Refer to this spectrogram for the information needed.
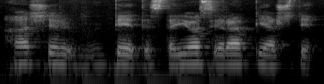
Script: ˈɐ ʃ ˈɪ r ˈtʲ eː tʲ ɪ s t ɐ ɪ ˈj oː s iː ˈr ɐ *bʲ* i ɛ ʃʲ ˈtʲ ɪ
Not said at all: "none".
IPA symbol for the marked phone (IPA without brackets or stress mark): pʲ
